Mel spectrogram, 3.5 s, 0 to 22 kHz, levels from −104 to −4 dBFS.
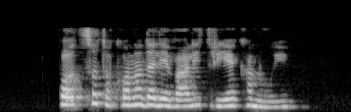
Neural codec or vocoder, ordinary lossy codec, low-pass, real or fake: none; none; none; real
